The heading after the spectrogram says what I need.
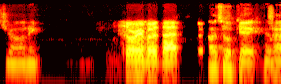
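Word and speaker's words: Gianni: It's I just want to correct everyone. It's Johnny, G-I-A-N-N-I. It's okay. Pronounced Johnny.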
